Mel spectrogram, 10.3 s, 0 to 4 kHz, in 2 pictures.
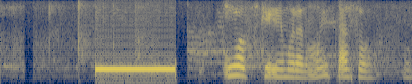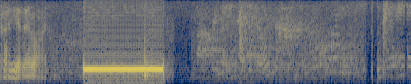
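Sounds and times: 
phone line tone after a dropped call: 1.2 - 2.2, 6.2 - 7.2
speech: 2.8 - 5.8.

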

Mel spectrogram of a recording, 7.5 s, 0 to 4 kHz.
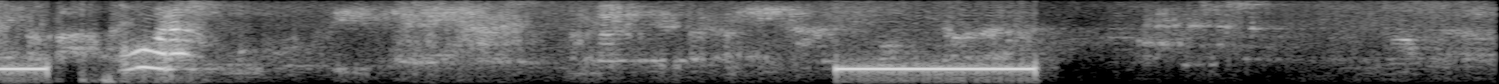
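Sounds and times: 
person talking: 0.0 - 1.1
ringback tone on an outgoing telephone call: 4.2 - 5.2.

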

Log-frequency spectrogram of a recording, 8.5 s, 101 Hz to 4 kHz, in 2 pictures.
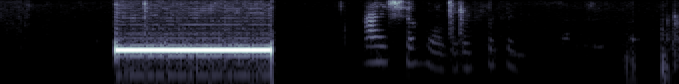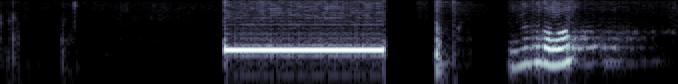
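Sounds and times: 
telephone buzzing ring tone on a call: 0.8 - 1.8, 5.7 - 6.7
speech: 2.4 - 4.4, 7.4 - 8.1.

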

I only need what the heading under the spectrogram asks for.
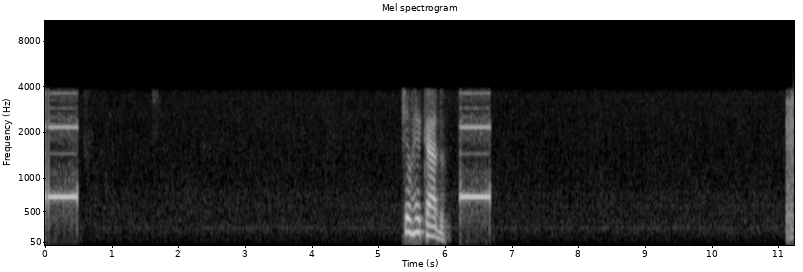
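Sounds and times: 
voicemail beep: 0.0 - 0.6, 6.3 - 6.7
speech: 5.4 - 6.1.

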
